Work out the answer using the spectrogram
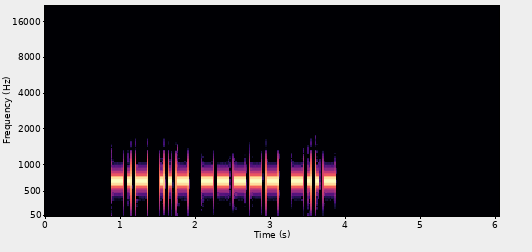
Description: Morse code, heard as a keyed tone, about 22 wpm, 700 Hz. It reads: KU0X
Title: USA Call Signs - 4 Characters - Repeated 2x - 22wpm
